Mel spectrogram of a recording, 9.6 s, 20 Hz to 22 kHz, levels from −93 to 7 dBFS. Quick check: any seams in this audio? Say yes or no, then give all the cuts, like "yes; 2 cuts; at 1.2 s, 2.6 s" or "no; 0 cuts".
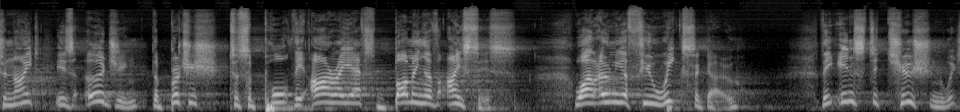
yes; 2 cuts; at 1.4 s, 2.2 s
